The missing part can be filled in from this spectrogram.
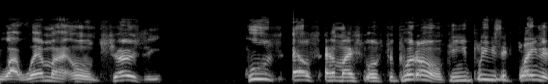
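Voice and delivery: ordinary talk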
